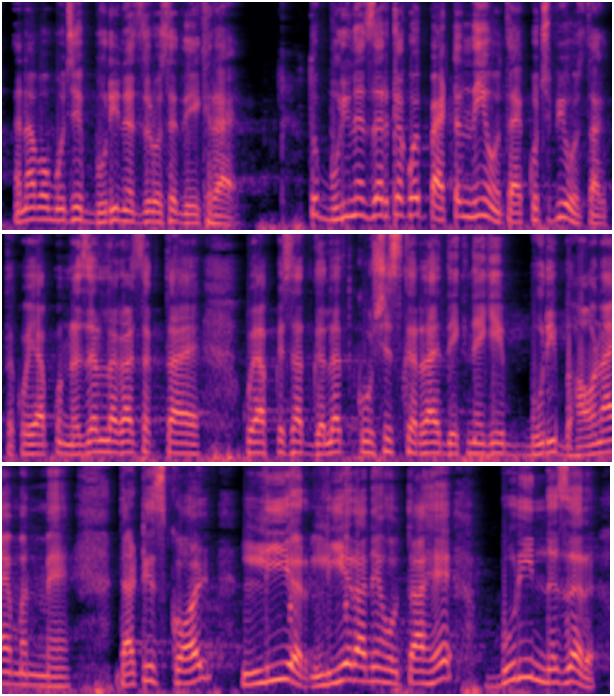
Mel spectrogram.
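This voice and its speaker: A man runs an exam-prep vocabulary lesson, asking questions and then answering them himself. His voice is fairly high but dark and mellow. A long reverb trails behind every word, like a hall. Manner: repeats each word with quiz questions to students. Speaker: English teacher.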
